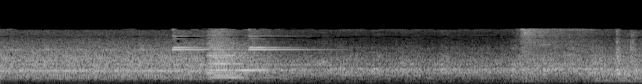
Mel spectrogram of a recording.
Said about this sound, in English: Los Angeles on track one. Train number two, the Sunset Limited.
